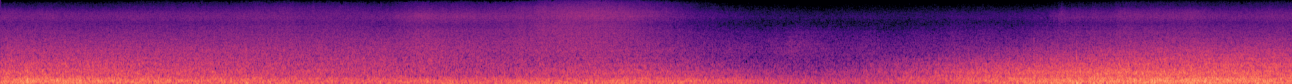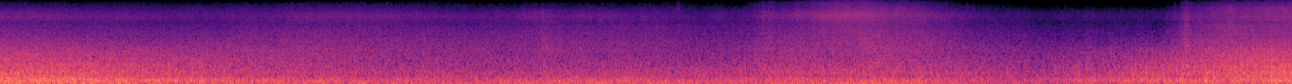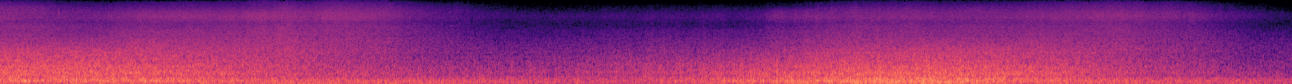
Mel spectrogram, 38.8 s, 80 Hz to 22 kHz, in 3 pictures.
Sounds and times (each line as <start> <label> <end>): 0.0 waves 38.7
